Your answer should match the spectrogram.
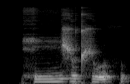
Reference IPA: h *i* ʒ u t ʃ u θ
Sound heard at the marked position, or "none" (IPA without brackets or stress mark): iː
